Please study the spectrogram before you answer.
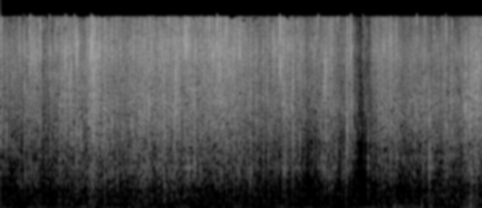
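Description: A folded sheet of clear plastic bubble wrap is crinkled and squeezed with fingertips. The result is a steady, dense, bright crackling with almost no low end, briefly easing near the end before picking back up.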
